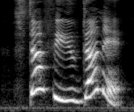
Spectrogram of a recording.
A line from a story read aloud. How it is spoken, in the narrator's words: Doc cried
